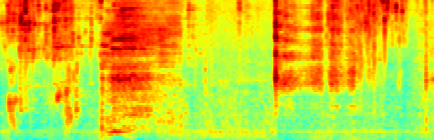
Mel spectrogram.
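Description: A young woman slurps noodles close to a microphone.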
